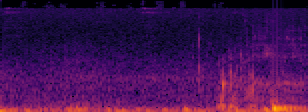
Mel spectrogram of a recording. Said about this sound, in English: Excuse me. I think I just gulped into the microphone.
